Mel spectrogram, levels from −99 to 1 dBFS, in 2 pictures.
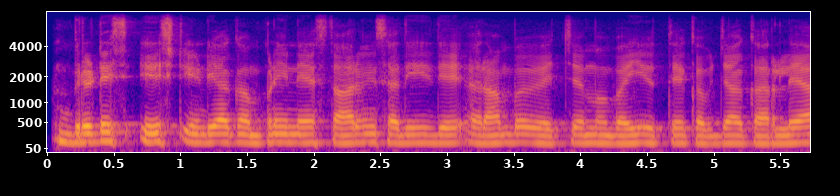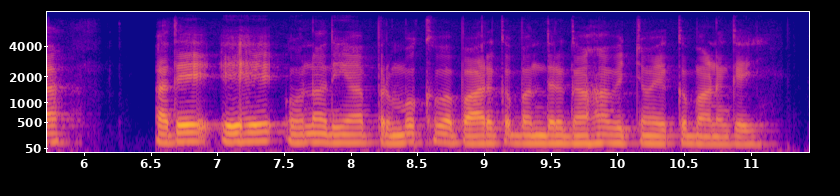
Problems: none marked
